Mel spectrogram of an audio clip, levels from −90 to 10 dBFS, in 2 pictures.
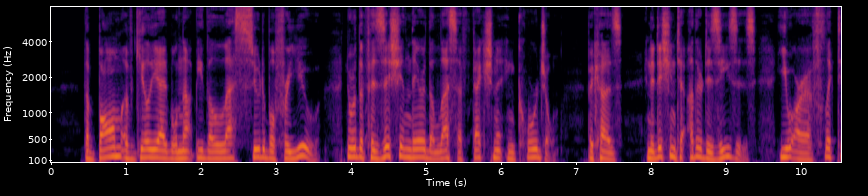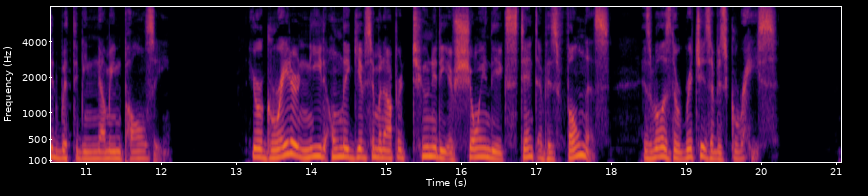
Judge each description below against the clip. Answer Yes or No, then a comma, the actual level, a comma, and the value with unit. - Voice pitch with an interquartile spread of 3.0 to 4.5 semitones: Yes, average, 3.3 semitones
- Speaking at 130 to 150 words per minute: No, average, 165 wpm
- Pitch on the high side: No, medium, 145 Hz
